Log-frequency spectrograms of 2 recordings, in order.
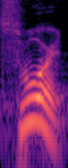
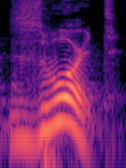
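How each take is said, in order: First: The name begins with an s sound. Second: The name begins with a z sound. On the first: The speaker calls it wrong. "not Wart, Swart" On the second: The speaker calls it right. "you gotta put the Z in there"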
